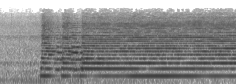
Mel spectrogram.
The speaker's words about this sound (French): Ah, ça, c'est la trompe TGV, ça. C'est la quoi? Ça, c'est la trompe TGV.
